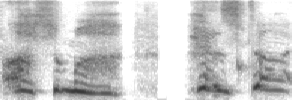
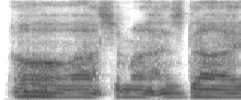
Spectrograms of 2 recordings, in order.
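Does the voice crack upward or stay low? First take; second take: cracks upward; stays low. First: The voice cracks and goes up in pitch. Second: The voice stays low and flat throughout.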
